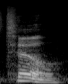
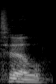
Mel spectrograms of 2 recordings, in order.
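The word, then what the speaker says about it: Thgil: so what's your name my name is till it's spelled t-h-g-i-l but it's pronounced till come on what kind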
